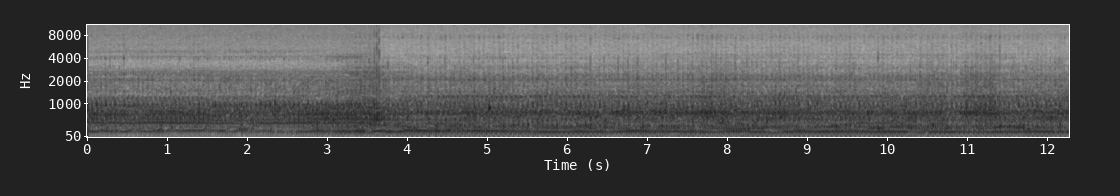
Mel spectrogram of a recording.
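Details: HDX T 2.6 CBMS outboard, first start during break-in: small two-stroke buzzes at steady, even speed with no knocks or misses; normal running.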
